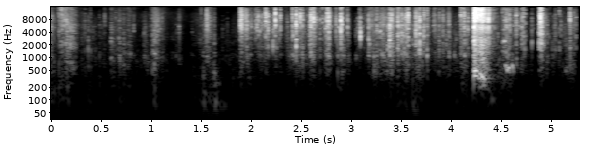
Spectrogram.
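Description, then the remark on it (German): Crinkling and crumpling of the wrapper of a large 4.5-kilo Toblerone package, filled with many small Toblerones, being unwrapped, with irregular bursts of rustling and a sharper tearing crackle near the end, fairly loud and continuous with no voices. “Und Da, wollte ich ja einen kleinen Snack mit.”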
